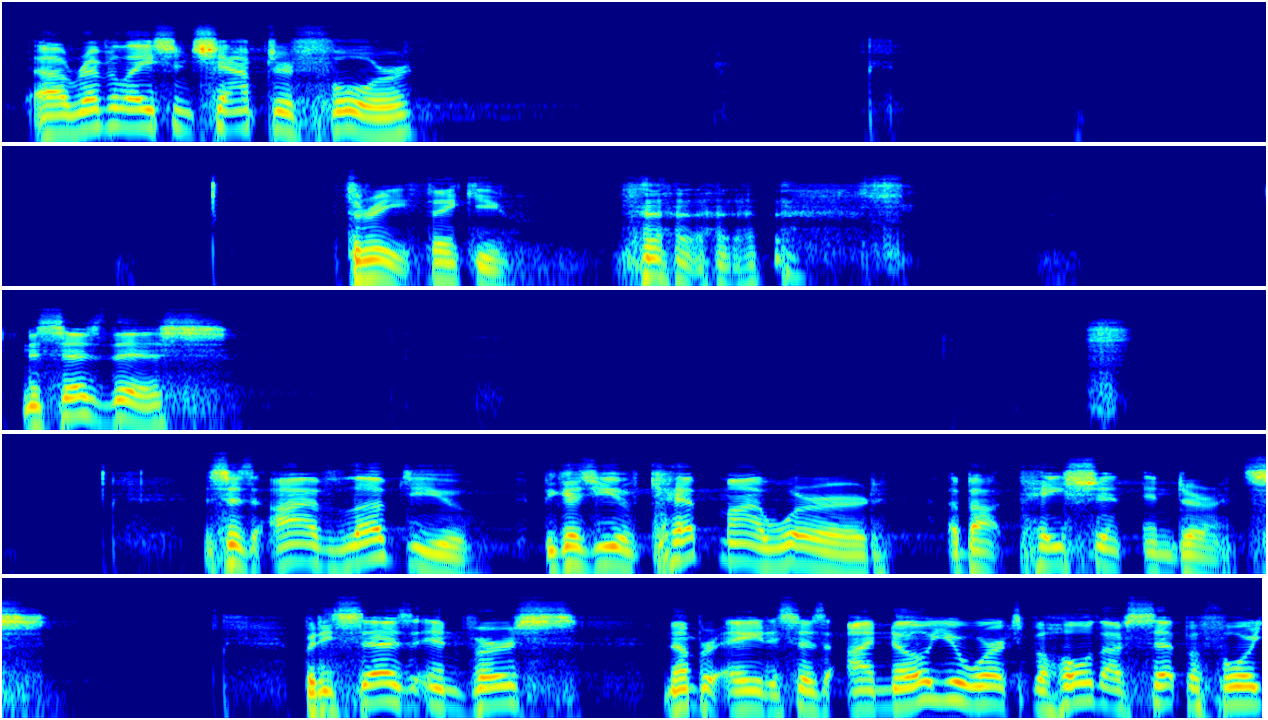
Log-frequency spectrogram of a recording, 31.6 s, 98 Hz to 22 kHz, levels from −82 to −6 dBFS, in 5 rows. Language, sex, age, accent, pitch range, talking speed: English, male, 40-59, American, 135-190 Hz, 80 wpm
